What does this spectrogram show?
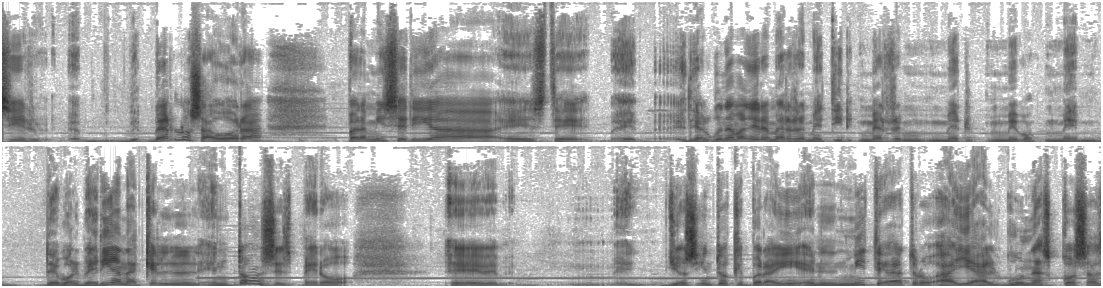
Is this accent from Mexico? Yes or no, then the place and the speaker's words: no; Argentina; Yo soy argentino.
